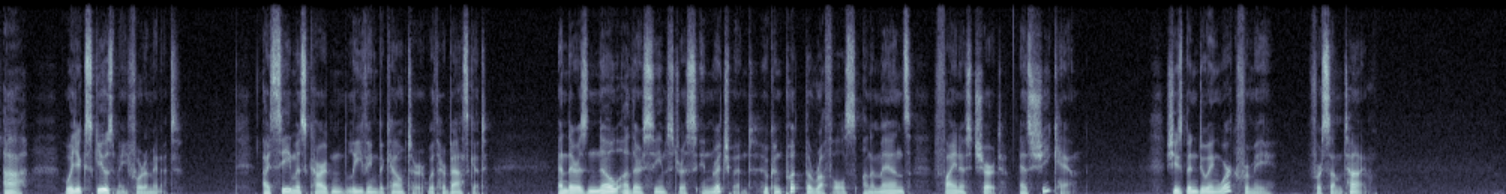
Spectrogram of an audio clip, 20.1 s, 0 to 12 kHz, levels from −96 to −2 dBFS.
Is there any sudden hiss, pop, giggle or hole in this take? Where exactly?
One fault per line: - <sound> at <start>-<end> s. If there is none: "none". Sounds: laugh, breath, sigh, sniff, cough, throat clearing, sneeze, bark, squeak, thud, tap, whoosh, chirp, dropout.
none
